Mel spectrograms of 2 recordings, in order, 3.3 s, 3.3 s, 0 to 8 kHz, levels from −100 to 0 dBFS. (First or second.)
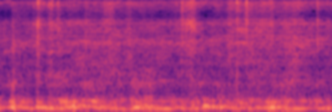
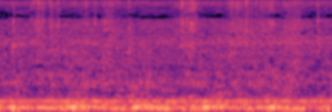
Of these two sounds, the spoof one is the first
